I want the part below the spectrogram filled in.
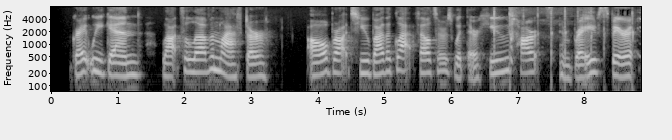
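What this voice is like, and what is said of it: Put-on Southern twang. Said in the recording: “say it again with the southern twang”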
